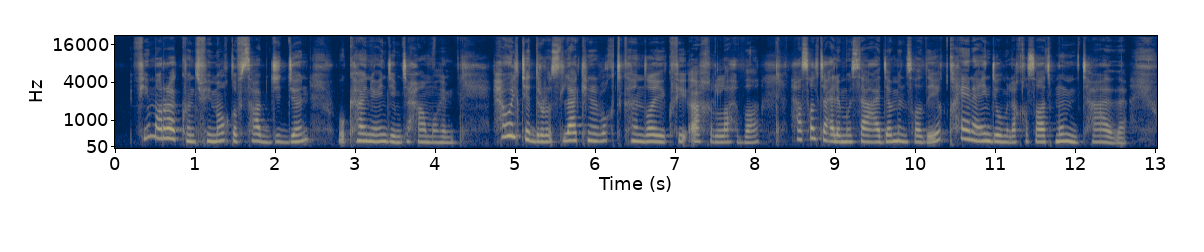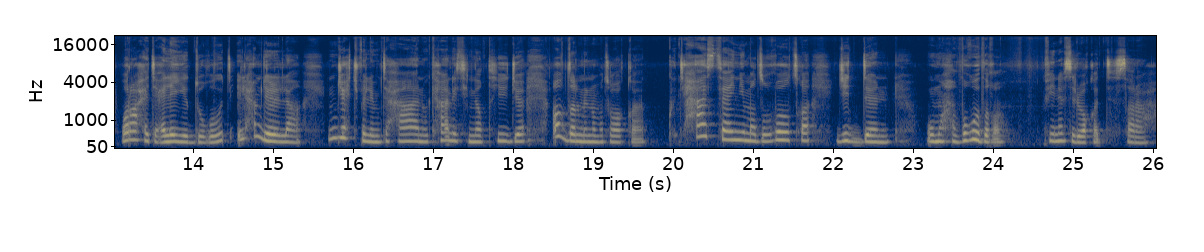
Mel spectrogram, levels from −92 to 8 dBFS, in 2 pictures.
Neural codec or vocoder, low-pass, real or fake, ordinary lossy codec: none; none; real; none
